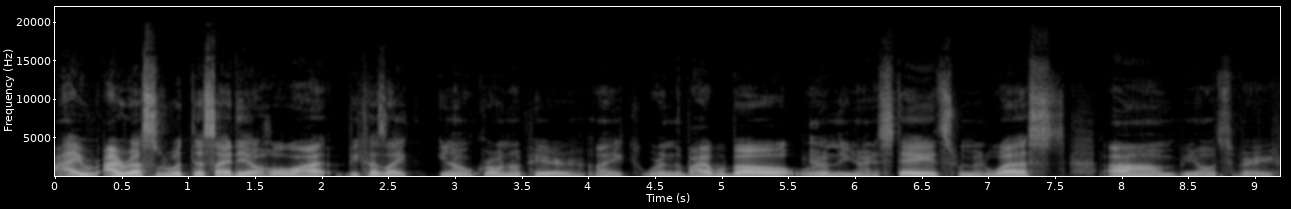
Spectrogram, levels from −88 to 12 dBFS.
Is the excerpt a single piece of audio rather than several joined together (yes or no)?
no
